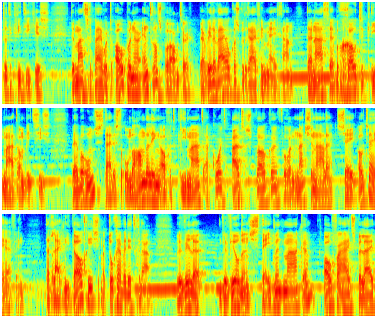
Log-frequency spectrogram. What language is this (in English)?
Dutch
